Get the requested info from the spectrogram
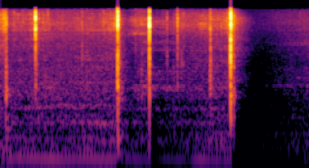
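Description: Several sharp clicks and taps from a marker being handled, spread irregularly over about two seconds, over a low steady hum. The sound cuts out abruptly near the end.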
